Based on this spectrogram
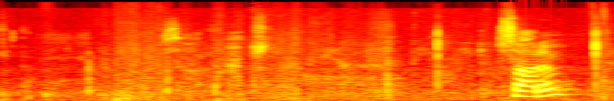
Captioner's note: whispering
